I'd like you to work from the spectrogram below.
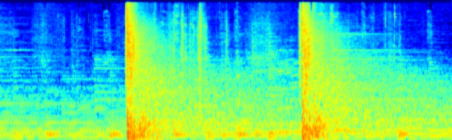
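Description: Two sharp rifle shots at a fox ring out in The Hunter: Call of the Wild, each a loud crack with a long rolling tail, set about two seconds apart.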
